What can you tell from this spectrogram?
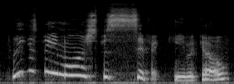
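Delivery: high, lilting, feigned innocence; mock innocent. Kazunoha coolly deflecting her furious sister, mock innocent. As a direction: play dumb sweetly. Cool reply to angry sister.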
